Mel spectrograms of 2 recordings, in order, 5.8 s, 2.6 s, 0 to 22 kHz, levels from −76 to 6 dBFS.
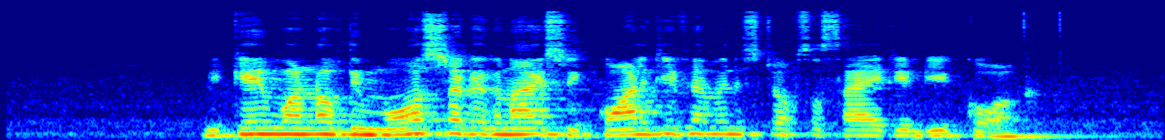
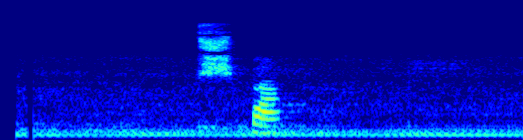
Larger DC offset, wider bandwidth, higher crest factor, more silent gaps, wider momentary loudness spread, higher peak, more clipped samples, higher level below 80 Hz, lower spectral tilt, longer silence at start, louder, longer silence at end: neither; first, 15.5 kHz vs 11.5 kHz; second, 14 dB vs 24 dB; neither; about the same, 14 LU vs 16 LU; first, -2 dBFS vs -14 dBFS; neither; first, -50 dBFS vs -78 dBFS; first, -7 dB/octave vs -3 dB/octave; first, 1 s vs 0.05 s; first, -16 LUFS vs -37 LUFS; first, 0.5 s vs 0 s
